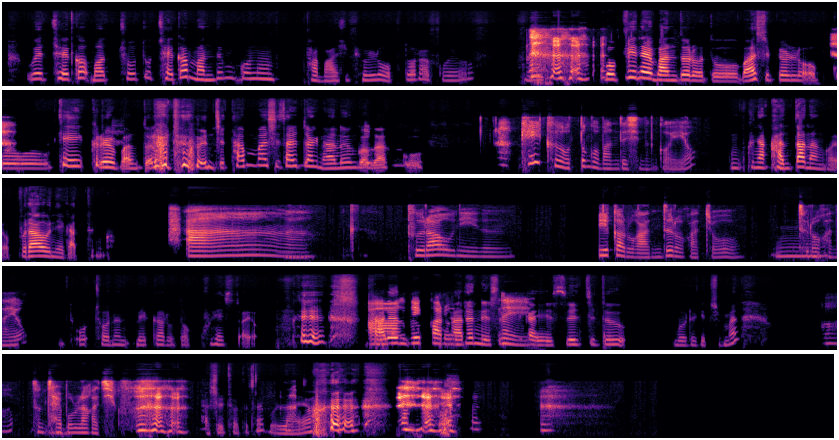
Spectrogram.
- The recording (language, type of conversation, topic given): Korean, unstructured, 커피와 차 중 어떤 음료를 더 선호하시나요?
- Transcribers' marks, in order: distorted speech; laughing while speaking: "뭐"; laugh; gasp; laughing while speaking: "만들어도"; static; laugh; laugh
